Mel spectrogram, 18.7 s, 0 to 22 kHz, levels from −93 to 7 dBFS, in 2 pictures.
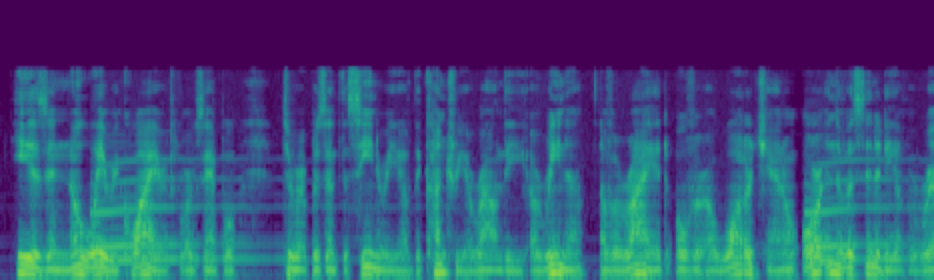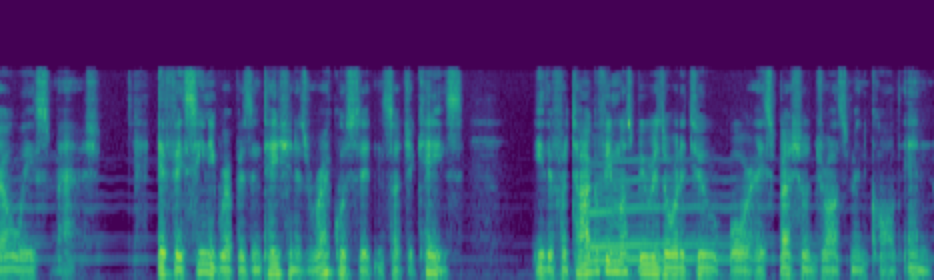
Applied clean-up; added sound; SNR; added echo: neural mask model RNNoise.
